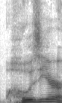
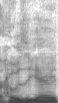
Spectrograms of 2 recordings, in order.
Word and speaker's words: Hozier: This next song, it's called Jackie and Wilson by Hozier or Hozier, depending on if you... like the French pronunciation or not.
